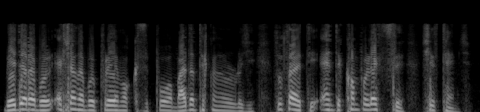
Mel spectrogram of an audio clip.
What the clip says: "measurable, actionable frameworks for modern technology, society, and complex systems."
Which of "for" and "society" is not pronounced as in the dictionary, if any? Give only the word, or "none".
for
